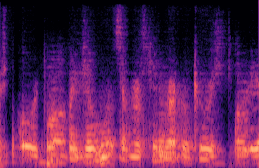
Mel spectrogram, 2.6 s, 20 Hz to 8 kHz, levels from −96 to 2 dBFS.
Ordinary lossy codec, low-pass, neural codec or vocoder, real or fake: AAC, 48 kbps; 7.2 kHz; codec, 44.1 kHz, 0.9 kbps, DAC; fake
